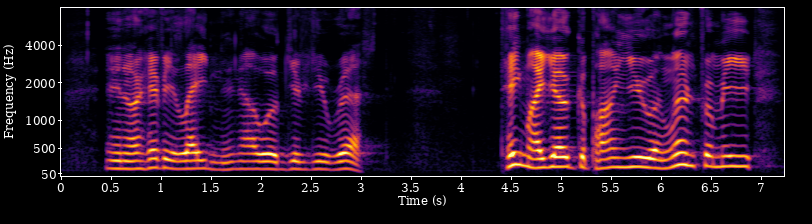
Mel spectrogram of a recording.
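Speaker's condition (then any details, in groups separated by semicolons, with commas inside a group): Cerebral palsy; lifelong disability since youth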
